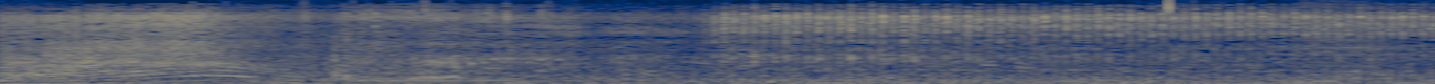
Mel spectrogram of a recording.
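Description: An Alfa Romeo Giulia QV race car at a hillclimb, its engine a steady, loud broadband roar that drones continuously throughout, with a brief pitch sweep early on suggesting revving.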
